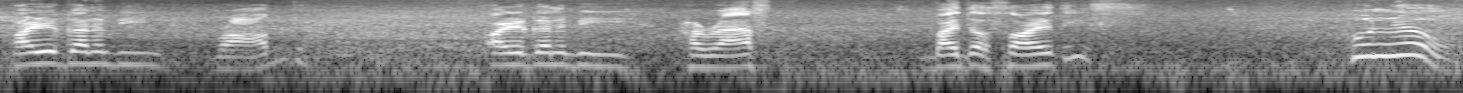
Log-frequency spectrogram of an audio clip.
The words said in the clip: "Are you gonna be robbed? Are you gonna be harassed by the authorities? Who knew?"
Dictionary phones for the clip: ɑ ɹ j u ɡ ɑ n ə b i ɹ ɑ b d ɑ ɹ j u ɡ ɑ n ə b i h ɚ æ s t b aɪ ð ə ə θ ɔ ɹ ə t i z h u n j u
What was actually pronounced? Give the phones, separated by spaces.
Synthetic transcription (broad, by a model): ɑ ɹ j u ɡ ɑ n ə b i ɹ ɑ b d ɑ ɹ j u ɡ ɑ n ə b i h ɚ æ s t b aɪ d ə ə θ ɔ ɹ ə t i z h u n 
